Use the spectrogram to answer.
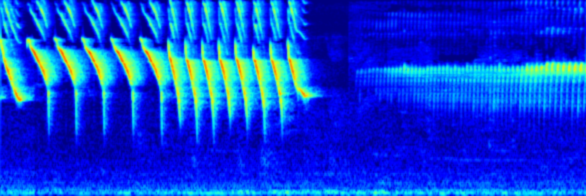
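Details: Canary in full song, said to provoke other canaries into replying: a series of loud, evenly spaced downward-slurred whistles, a short pause, then a thin sustained rising trill.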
